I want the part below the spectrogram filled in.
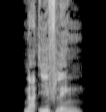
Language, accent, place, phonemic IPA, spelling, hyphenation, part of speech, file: German, Germany, Berlin, /naˈiːflɪŋ/, Naivling, Na‧iv‧ling, noun, De-Naivling.ogg
- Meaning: simpleton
